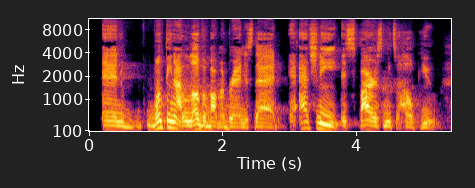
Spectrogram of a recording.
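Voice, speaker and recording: With an American accent and an unremarkable speaking voice, a man talks at a medium pitch and moderate pace, hardly pausing, his loudness swinging widely and his intonation lively. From Brooklyn, New York. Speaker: forex trading mentor. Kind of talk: self-introduction.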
